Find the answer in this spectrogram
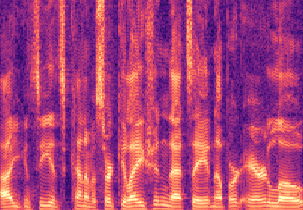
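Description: A man talks at a fast pace in a medium pitch, his intonation fairly even.

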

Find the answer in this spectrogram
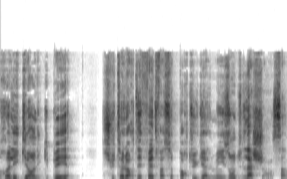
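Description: A man speaks with ordinary pitch variation and a slightly mellow tone.

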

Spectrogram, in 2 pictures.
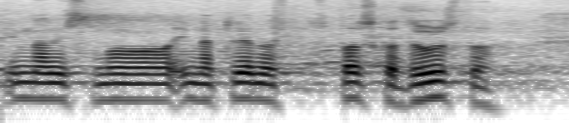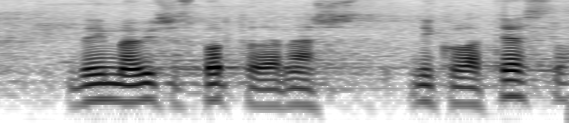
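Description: A man's fairly low voice with fairly even intonation, long and frequent pauses, and light background noise. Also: moderate pace. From Serbia, Čačak; Serbia. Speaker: Orthodox priest. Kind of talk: interview. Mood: relaxed, smiling. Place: church.

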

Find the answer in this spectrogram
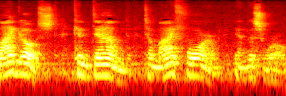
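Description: The speech moves at a very slow pace, with audible room echo and light background noise. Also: man. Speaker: poetry reader. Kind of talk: poetry reading. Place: home room. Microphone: camera far.

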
